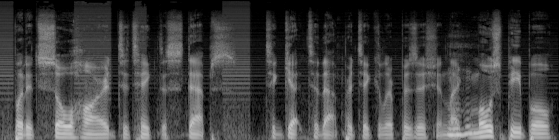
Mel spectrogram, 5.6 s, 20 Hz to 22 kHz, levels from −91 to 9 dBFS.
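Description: Computer activity noise runs throughout: load changes on the computer disturb the shared audio ground, leaving a faint buzz pulsing about 200 times a second, roughly 30 dB below the speech.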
